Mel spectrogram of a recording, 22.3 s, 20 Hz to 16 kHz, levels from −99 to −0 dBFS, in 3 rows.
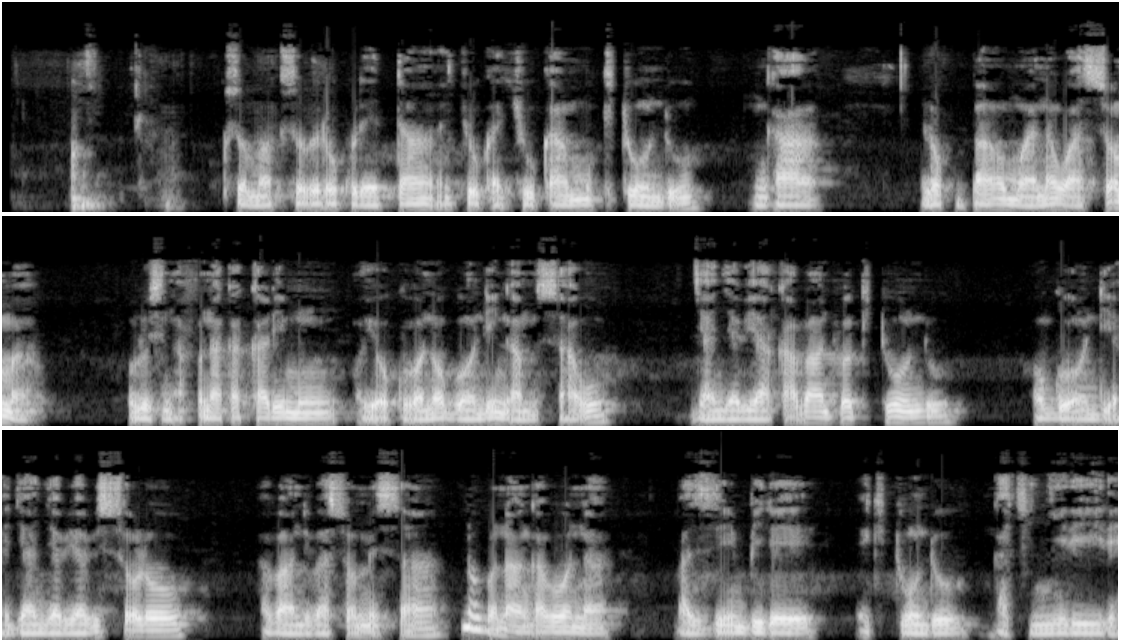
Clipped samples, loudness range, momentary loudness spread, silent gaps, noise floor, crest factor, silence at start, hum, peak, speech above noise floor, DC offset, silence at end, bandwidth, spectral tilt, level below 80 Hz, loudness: under 0.1%; 2 LU; 10 LU; none; -67 dBFS; 14 dB; 0.45 s; none; 0 dBFS; 54 dB; under 0.1%; 0 s; 7.6 kHz; -6 dB/octave; -48 dBFS; -14 LUFS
